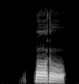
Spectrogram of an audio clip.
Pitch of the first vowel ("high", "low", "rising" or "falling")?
high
